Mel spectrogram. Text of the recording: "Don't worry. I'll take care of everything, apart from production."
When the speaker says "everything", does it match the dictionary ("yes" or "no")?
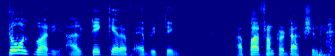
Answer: no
